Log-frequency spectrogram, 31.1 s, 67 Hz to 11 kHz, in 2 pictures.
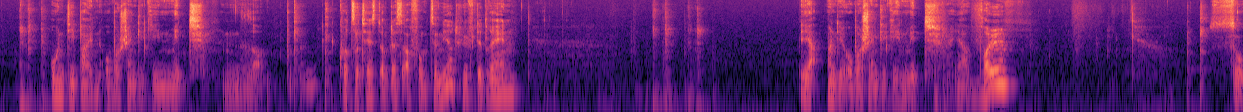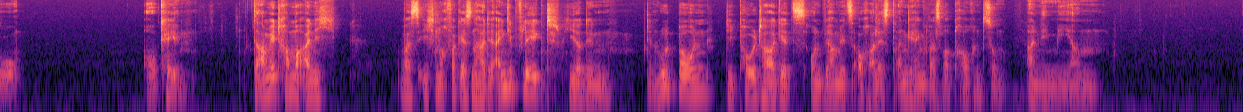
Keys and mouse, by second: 0.2 ctrl+p, 3.6 middle click, 4.3 Tab, 5.7 right click, 8.1 r, 14.9-19.4 middle drag, 20.9-22.3 middle drag, 26.5 shift+middle click.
